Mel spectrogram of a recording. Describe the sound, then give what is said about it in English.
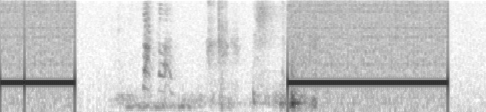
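An outgoing phone call's ringback tone: a steady, mid-pitched electronic tone sounds for about a second, pauses while faint voices murmur, then returns loud and unbroken for two seconds. “It's calling.”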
